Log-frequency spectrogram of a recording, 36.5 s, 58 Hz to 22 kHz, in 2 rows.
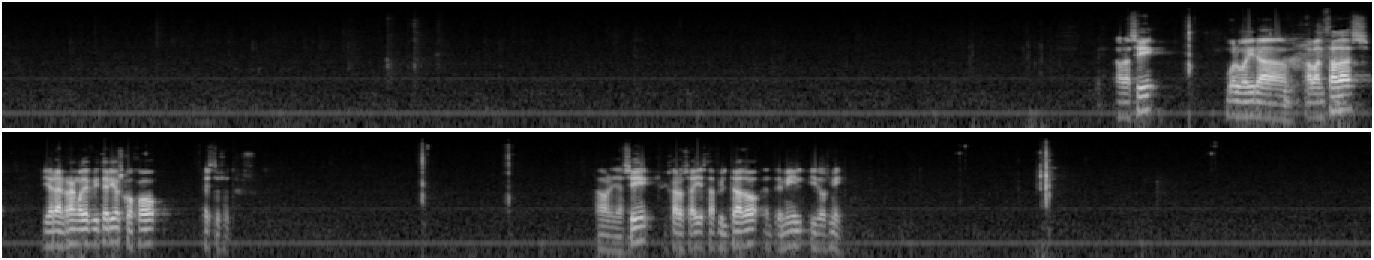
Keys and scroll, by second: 12.9 alt+Tab, 13.6 alt+Tab, 32.1 ctrl+Down.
